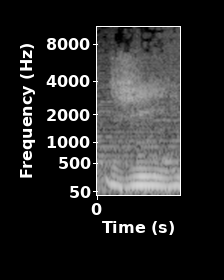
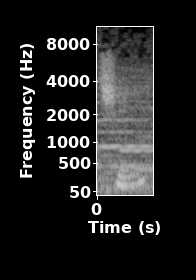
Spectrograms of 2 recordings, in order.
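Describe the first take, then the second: First: The word starts with a 'j' sound. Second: The word starts with a 'ch' sound. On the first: The speaker calls it right. "because it's Ji" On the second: The speaker calls it wrong. "not Chi"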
